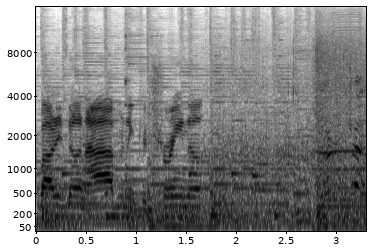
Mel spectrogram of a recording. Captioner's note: rain pouring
